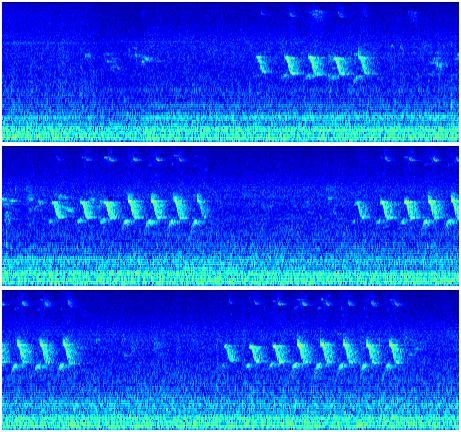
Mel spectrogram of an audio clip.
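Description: A songbird singing four phrases of quick, evenly repeated notes, each phrase five to eight notes long, over a steady low hum.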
